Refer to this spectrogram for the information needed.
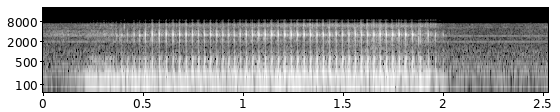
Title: Duelling snoring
